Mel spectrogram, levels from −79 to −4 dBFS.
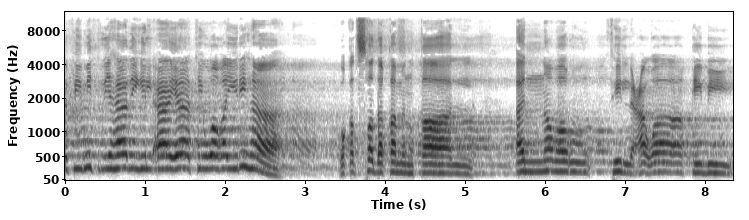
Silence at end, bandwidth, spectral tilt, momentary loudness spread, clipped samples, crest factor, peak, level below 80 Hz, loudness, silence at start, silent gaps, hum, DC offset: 0 s; 11 kHz; -3 dB/octave; 12 LU; under 0.1%; 18 dB; -2 dBFS; -70 dBFS; -20 LUFS; 0 s; none; none; under 0.1%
